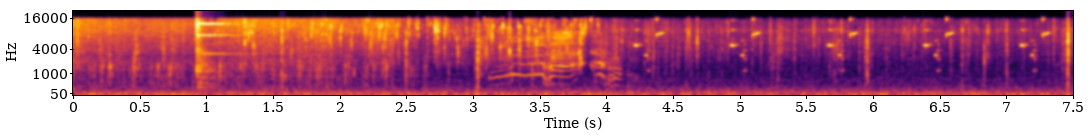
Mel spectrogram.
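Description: Cartoon campfire crackling over a steady low rumble. About a second in comes a sharp pop with a brief ringing tone. Around three seconds a short voice cry wavers up and down in pitch, followed by faint regular ticks about every two-thirds of a second.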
